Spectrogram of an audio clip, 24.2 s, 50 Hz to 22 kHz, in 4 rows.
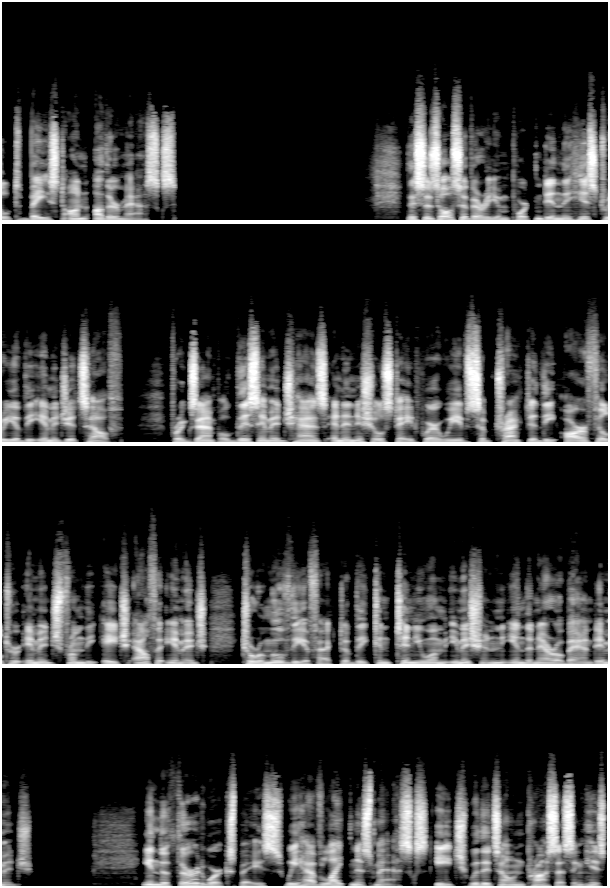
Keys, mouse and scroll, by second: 1.5 click, 4.3 right click, 5.9 click, 7.2 click, 9.2 click, 12.0-13.2 drag, 17.5 click, 22.1 right click.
